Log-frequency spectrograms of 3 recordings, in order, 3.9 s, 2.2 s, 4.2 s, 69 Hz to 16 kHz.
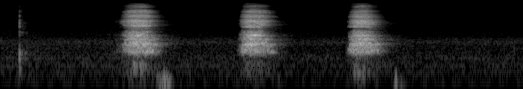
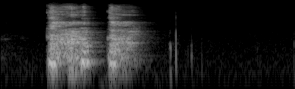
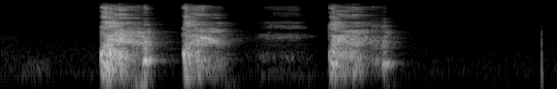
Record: {"exhalation_length": "3.9 s", "exhalation_amplitude": 7639, "exhalation_signal_mean_std_ratio": 0.33, "cough_length": "2.2 s", "cough_amplitude": 7656, "cough_signal_mean_std_ratio": 0.4, "three_cough_length": "4.2 s", "three_cough_amplitude": 13543, "three_cough_signal_mean_std_ratio": 0.37, "survey_phase": "alpha (2021-03-01 to 2021-08-12)", "age": "18-44", "gender": "Female", "wearing_mask": "No", "symptom_cough_any": true, "symptom_shortness_of_breath": true, "symptom_fatigue": true, "symptom_headache": true, "smoker_status": "Never smoked", "respiratory_condition_asthma": true, "respiratory_condition_other": false, "recruitment_source": "Test and Trace", "submission_delay": "2 days", "covid_test_result": "Positive", "covid_test_method": "ePCR"}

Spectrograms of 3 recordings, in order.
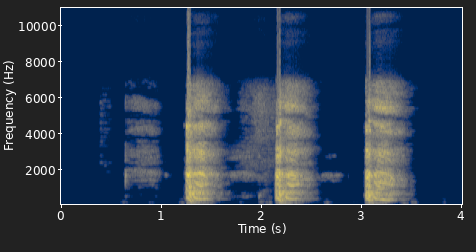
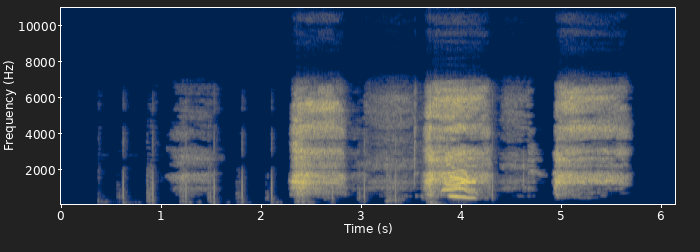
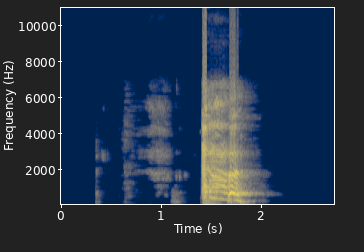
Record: {"three_cough_length": "4.0 s", "three_cough_amplitude": 31292, "three_cough_signal_mean_std_ratio": 0.35, "exhalation_length": "6.1 s", "exhalation_amplitude": 27921, "exhalation_signal_mean_std_ratio": 0.44, "cough_length": "2.7 s", "cough_amplitude": 32481, "cough_signal_mean_std_ratio": 0.33, "survey_phase": "beta (2021-08-13 to 2022-03-07)", "age": "65+", "gender": "Female", "wearing_mask": "No", "symptom_none": true, "smoker_status": "Ex-smoker", "respiratory_condition_asthma": false, "respiratory_condition_other": false, "recruitment_source": "REACT", "submission_delay": "-1 day", "covid_test_result": "Negative", "covid_test_method": "RT-qPCR", "influenza_a_test_result": "Unknown/Void", "influenza_b_test_result": "Unknown/Void"}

